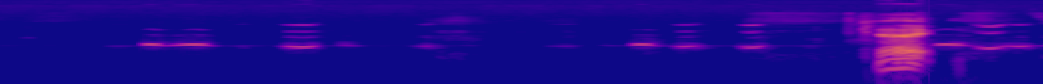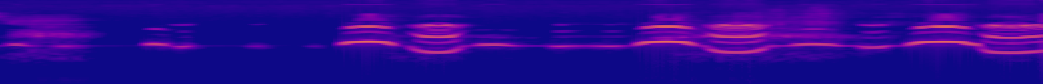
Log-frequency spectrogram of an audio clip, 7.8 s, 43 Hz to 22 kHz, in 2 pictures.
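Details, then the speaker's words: AlgoForce E1500 metal detector with 11-inch coil, gain at 28: steady mid-pitched threshold hum breaking into irregular chirps and warbling swoops, chatter from gain set too high; 25 sounds better. "I myself wouldn't operate with that much chirp if you can hear it it's too much"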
